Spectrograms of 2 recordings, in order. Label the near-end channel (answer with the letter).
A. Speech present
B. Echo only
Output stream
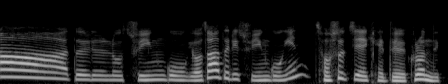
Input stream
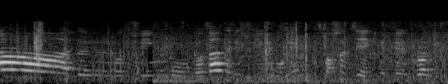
B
